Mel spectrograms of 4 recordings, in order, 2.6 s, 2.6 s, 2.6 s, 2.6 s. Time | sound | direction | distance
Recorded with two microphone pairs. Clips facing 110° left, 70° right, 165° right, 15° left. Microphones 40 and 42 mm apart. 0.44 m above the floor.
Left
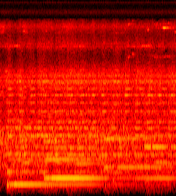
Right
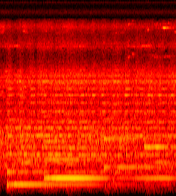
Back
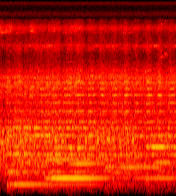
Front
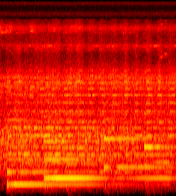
0.1 | a piano | 10° left | 1.6 m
